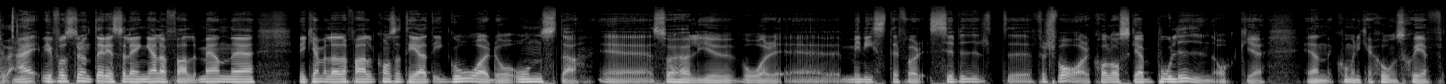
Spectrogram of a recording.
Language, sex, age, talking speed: Swedish, male, 20-39, 170 wpm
